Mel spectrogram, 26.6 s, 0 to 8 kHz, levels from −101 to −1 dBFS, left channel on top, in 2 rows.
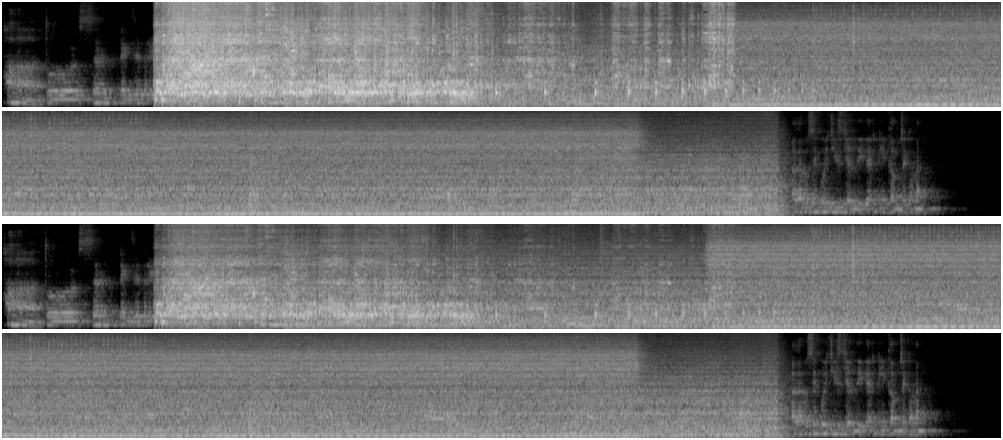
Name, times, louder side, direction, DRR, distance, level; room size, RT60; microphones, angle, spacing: voice 1, 0.0-2.6 3.4-6.4 7.0-9.1 12.2-13.6 14.1-17.1 17.5-18.1 18.7-20.0 20.6-23.4 23.8-25.5, right 1 dB, 85° right, 2 dB, 4.7 m, -48 dB
sound 1, 2.0-10.9 11.2-11.3 11.9-12.0 14.6-14.7, left 8 dB, 75° left, 0.4 m, -24 dB
sound 2, 3.7-23.7, equal, 15° right, 2.2 m, -39 dB
sound 3, 9.4-21.8, equal, 60° right, 3.8 m, -37 dB
15.5 x 7.2 x 8.3 m, 0.70 s
head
